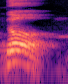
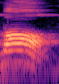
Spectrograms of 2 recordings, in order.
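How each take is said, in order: First: The consonant is light, made with the tongue tip. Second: The consonant is heavy, made with the tongue side. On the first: The speaker calls it wrong. "Bukan yang pakai ujung, Bu. Seperti ini" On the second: The speaker calls it right. "ini sisi lidah nempel ke gigi geraham seperti ini"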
